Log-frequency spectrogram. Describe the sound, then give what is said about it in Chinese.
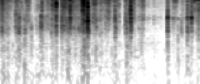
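Paper rustling and crinkling as a square sheet is folded in half. Many small, dry crackles and soft scrapes come in quick, irregular bursts, fairly quiet and with no voices. “先把一张正方形的纸一折二，对折”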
